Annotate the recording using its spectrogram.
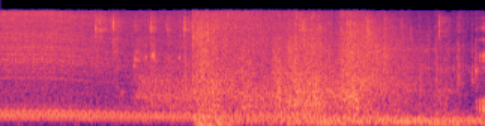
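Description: A car crashes and tumbles with a heavy thud.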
